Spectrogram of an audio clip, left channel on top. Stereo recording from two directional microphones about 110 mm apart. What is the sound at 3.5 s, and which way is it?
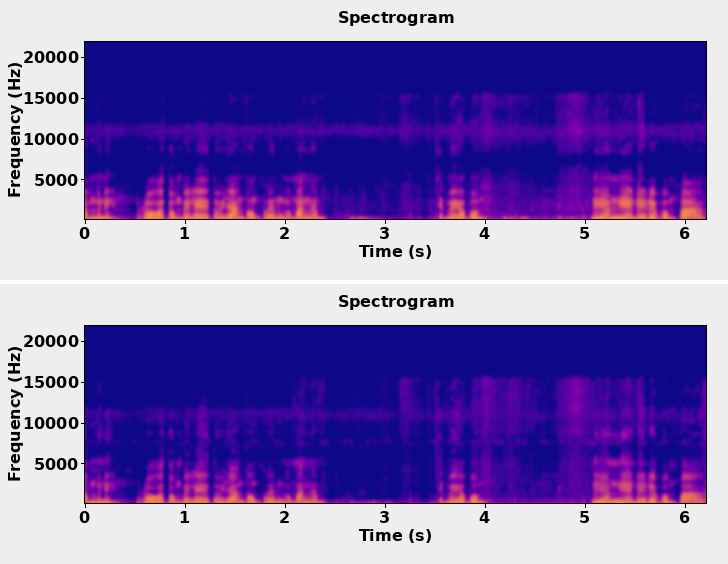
Speech, 15° right (ahead or behind).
